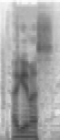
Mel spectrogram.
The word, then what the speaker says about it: あげます: Agemasu. They like to pronounce it almost like lasagna. Like it's like, I think it's like NGA. The G's are kind of weird.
